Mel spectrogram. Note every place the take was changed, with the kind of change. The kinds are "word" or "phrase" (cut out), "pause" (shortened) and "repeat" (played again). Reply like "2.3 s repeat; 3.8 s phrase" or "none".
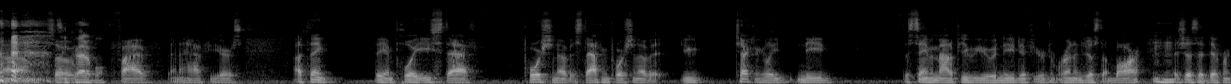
none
